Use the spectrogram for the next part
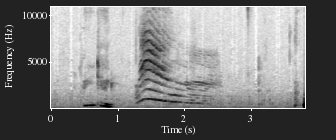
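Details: Foster kitten meowing on a live kitten cam in Los Angeles while the kittens are weighed: a brief low voice, then one drawn-out meow that starts high and slides steadily downward for about a second.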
